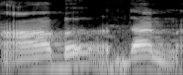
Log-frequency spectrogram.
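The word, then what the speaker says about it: أبدان: দান কি হলো আবদান এখানেও বাটা কলকলা করে পড়তে হবে। উচ্চারণ হবে আবদান আইন বা জবর আব দাল আলিফ দুই জবর দান আবদান।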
